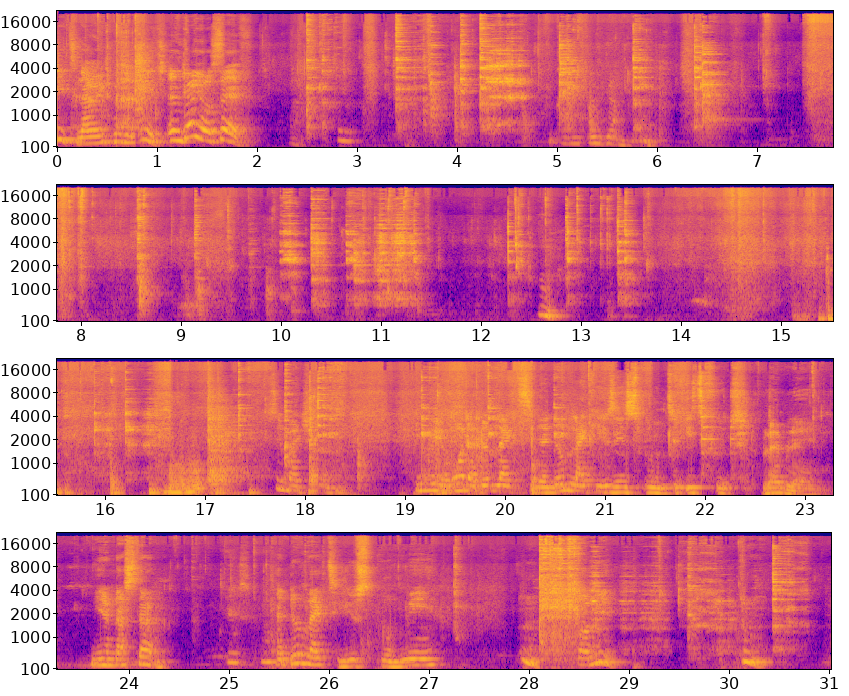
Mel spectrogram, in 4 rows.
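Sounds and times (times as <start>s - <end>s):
spoons clinking against plates: 2.4s - 7.2s, 8.5s - 13.8s, 14.8s - 22.4s, 28.1s - 31.0s.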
